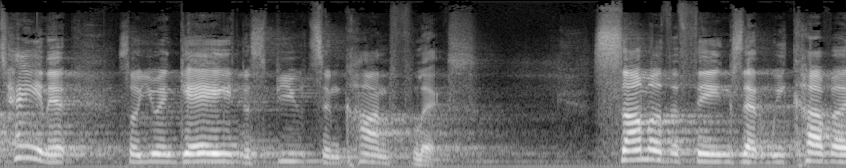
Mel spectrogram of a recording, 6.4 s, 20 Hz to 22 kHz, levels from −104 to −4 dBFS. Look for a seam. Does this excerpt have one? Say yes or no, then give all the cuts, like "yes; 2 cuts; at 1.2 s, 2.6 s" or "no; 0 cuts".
yes; 1 cut; at 1.8 s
